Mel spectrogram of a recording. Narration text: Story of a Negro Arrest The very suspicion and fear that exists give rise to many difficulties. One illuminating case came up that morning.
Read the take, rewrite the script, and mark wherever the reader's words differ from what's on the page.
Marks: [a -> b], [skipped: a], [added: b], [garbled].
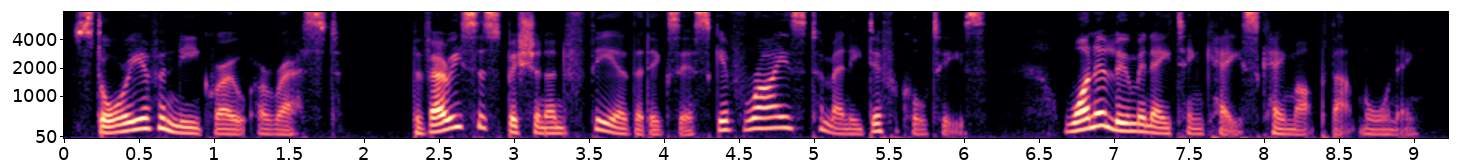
Story of a Negro Arrest The very suspicion and fear that exists give rise to many difficulties. One illuminating case came up that morning.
